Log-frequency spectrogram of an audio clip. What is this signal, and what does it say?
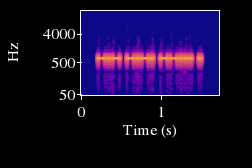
Morse code, heard as a keyed tone, about 40 wpm, 700 Hz. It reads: KC7E
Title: USA Call Signs - 4 Characters - 40wpm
